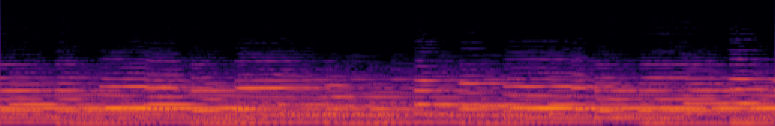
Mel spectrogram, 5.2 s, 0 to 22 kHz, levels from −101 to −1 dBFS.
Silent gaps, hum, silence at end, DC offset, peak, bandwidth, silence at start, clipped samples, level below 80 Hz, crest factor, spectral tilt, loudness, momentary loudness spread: none; none; 0 s; under 0.1%; -26 dBFS; 5.2 kHz; 0 s; under 0.1%; -56 dBFS; 12 dB; -9 dB/octave; -39 LUFS; 7 LU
